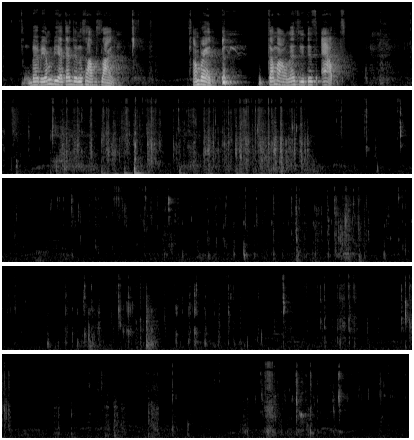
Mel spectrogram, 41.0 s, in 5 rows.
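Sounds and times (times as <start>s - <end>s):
crunchy chewing: 8.0s - 31.9s, 32.5s - 33.3s, 36.0s - 40.9s.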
